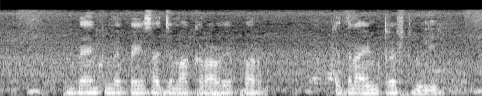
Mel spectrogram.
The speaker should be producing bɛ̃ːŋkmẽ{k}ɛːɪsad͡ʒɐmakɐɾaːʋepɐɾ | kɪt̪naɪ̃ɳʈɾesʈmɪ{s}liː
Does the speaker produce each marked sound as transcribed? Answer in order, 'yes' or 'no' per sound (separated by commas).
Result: no, no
